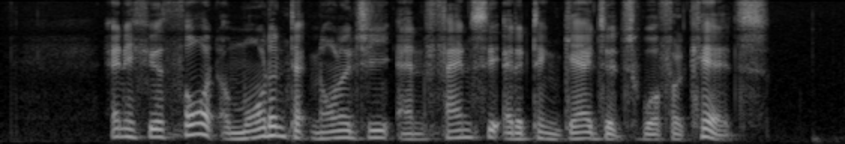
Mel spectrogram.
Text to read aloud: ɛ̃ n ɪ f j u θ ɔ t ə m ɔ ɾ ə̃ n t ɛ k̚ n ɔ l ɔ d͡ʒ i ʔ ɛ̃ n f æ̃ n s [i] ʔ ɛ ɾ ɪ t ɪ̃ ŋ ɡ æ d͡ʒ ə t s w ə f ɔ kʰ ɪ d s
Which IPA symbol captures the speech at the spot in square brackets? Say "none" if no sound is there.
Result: i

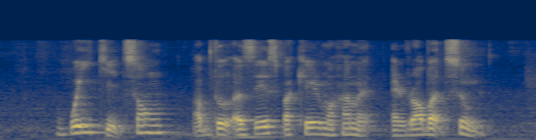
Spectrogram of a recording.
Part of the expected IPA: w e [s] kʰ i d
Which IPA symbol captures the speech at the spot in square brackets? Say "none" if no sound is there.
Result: none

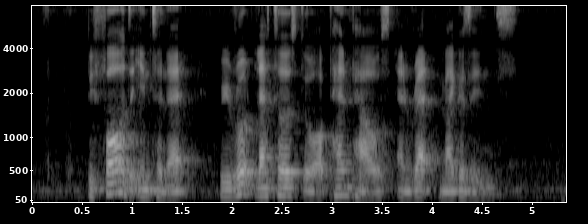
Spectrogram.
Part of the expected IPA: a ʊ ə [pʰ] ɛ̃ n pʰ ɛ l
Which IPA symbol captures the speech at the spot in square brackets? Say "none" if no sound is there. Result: pʰ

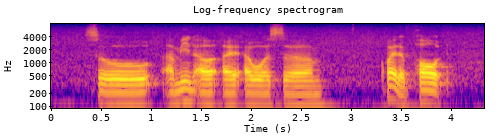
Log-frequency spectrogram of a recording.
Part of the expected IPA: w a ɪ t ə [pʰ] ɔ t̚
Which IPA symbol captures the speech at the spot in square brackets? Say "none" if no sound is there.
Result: pʰ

